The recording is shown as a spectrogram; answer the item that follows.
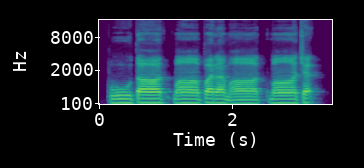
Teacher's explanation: bhutatma paramatma sounds very similar where hrasvam dirgam are coming alternatively. But anytime you see cha, don't chant it separately.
